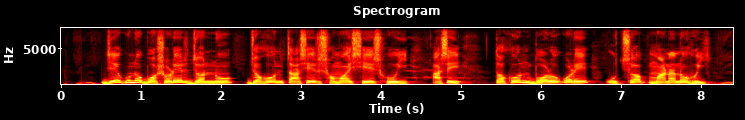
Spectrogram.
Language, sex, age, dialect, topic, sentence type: Bengali, male, 18-24, Rajbangshi, agriculture, statement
